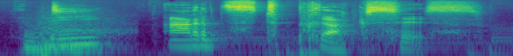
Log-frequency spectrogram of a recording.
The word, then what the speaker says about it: Arztpraxis: Germany, this is called die Arztpraxis. Die Arztpraxis. See how I emphasized the R in the first pronunciation more? That's not necessary, it's just a little variation.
